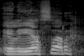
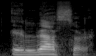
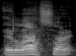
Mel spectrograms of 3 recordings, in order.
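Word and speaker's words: Elazar: sus dos hijos restantes aquí puse yo Eleazar y fue una equivocación mía ahí debió hacer el láser porque de esa manera es como lo pronuncian el láser e Ismael y perdón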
